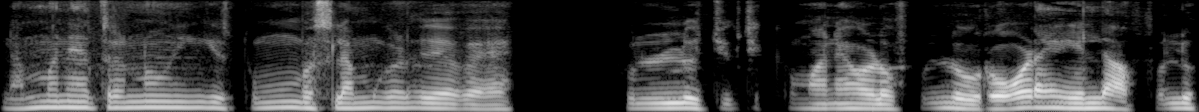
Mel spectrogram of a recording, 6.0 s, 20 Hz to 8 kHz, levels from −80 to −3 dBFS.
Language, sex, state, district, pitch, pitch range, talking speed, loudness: Kannada, male, Karnataka, Shimoga, 135 Hz, 125-145 Hz, 150 wpm, -20 LUFS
